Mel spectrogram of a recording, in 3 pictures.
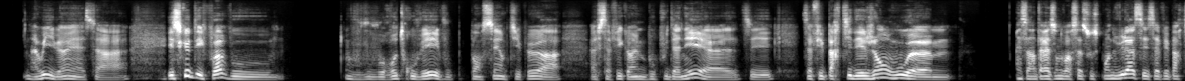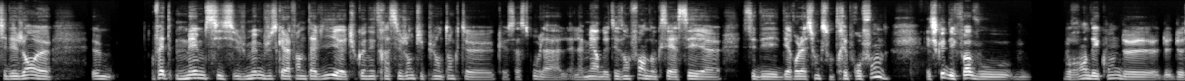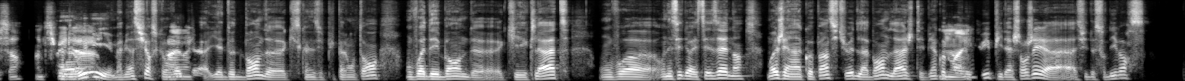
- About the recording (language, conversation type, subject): French, podcast, Comment as-tu trouvé ta tribu pour la première fois ?
- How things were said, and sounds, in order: other background noise; tapping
